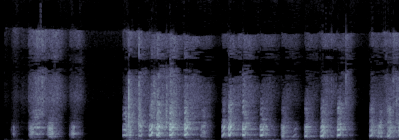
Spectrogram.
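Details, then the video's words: Guinea pig giving short squeaky notes in bursts, each a quick string of three to five pulses with a gap of silence between bursts; no other sounds present. "Efeito sonoro de porquinho da índia"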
